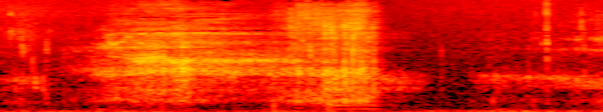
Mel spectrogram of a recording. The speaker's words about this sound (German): was ihr hört, ist das zärtliche Schlürfen einer völlig neuen Kakaoentdeckung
